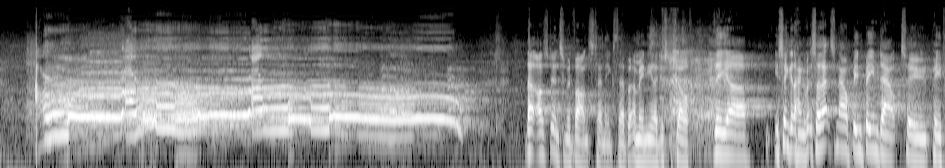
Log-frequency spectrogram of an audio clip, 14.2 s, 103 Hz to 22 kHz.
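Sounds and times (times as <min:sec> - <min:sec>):
person imitating a dog's howl: 0:00.5 - 0:07.2
speech: 0:08.1 - 0:14.1
laughter: 0:09.8 - 0:11.0.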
